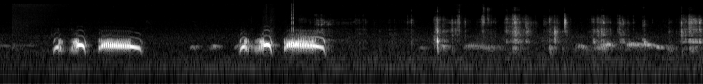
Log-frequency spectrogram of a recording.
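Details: Spotted dove kept as a cage bird, đồng thổ voice: two loud hoarse coo phrases with stuttered starts, followed by softer coos mixed with scattered clicks and rustling.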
